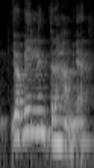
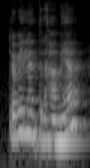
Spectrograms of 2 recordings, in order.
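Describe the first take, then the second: No difference in how they are said.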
